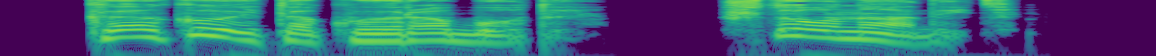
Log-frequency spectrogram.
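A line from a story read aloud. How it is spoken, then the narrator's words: Sudden bark from behind. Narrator (Russian): гаркнули вдруг за спиной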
